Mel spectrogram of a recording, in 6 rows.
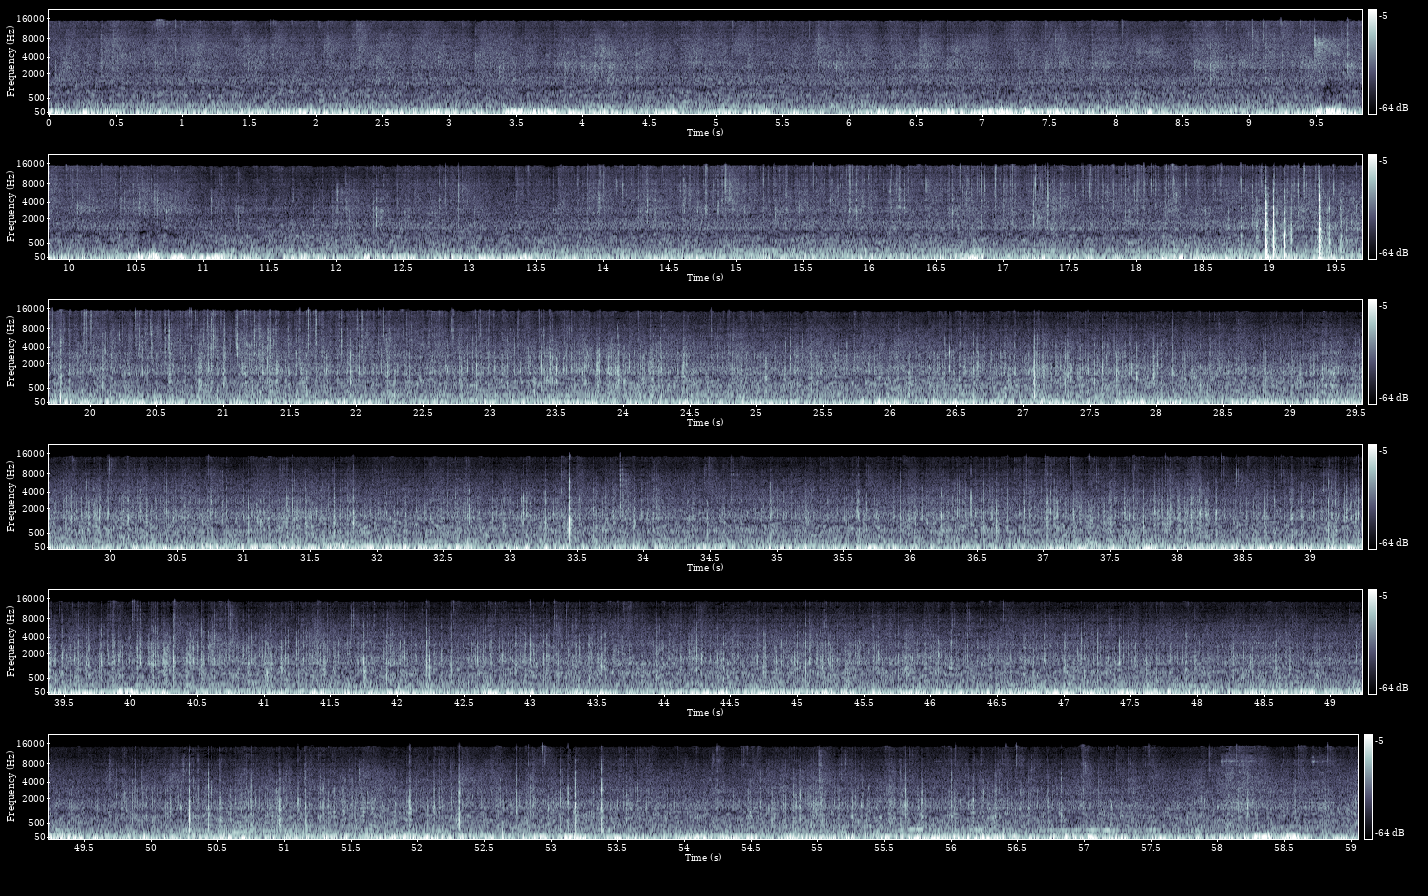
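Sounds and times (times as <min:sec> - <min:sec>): steady rain falling: 0:00.0 - 0:59.0
small drips ticking: 0:11.9 - 0:23.3.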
